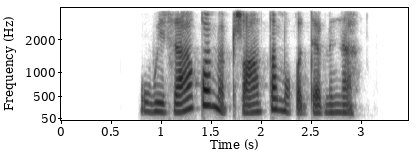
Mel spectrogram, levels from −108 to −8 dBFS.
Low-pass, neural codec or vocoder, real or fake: 3.6 kHz; codec, 16 kHz, 4.8 kbps, FACodec; fake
